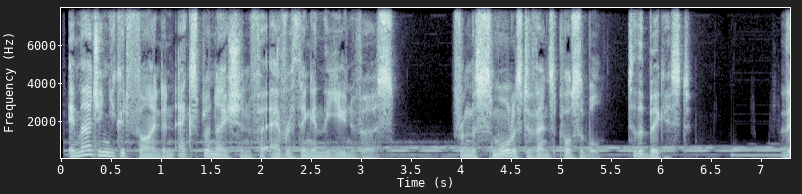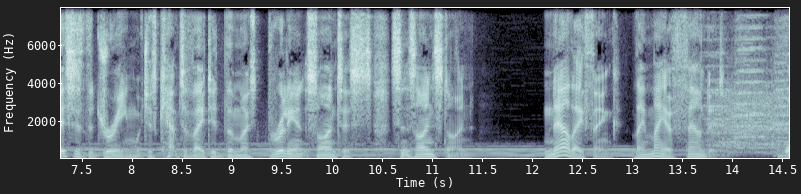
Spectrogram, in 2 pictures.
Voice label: Documentary Showreel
